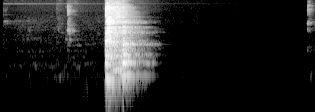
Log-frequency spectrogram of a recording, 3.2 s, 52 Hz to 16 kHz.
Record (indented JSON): {
  "cough_length": "3.2 s",
  "cough_amplitude": 32768,
  "cough_signal_mean_std_ratio": 0.23,
  "survey_phase": "beta (2021-08-13 to 2022-03-07)",
  "age": "45-64",
  "gender": "Female",
  "wearing_mask": "No",
  "symptom_none": true,
  "smoker_status": "Never smoked",
  "respiratory_condition_asthma": false,
  "respiratory_condition_other": false,
  "recruitment_source": "REACT",
  "submission_delay": "6 days",
  "covid_test_result": "Negative",
  "covid_test_method": "RT-qPCR"
}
